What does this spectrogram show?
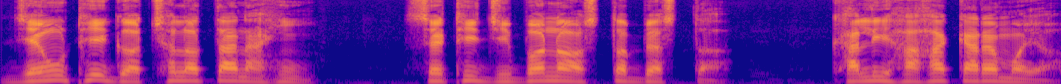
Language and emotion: Odia, neutral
